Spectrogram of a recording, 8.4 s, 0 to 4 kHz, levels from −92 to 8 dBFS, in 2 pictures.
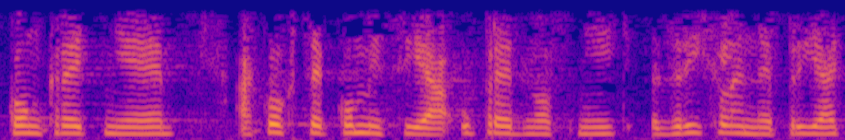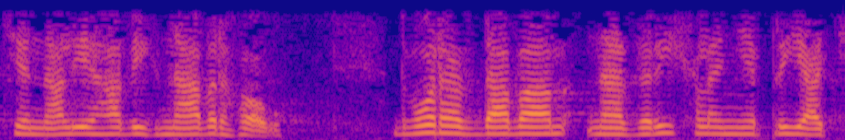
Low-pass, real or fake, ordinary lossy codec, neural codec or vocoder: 3.6 kHz; real; none; none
